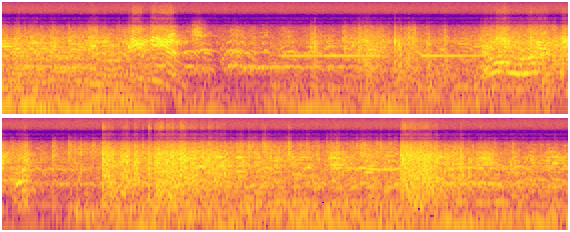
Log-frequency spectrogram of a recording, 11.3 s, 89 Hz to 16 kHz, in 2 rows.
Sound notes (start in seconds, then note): 4.8 guns firing; 8.4 people screaming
